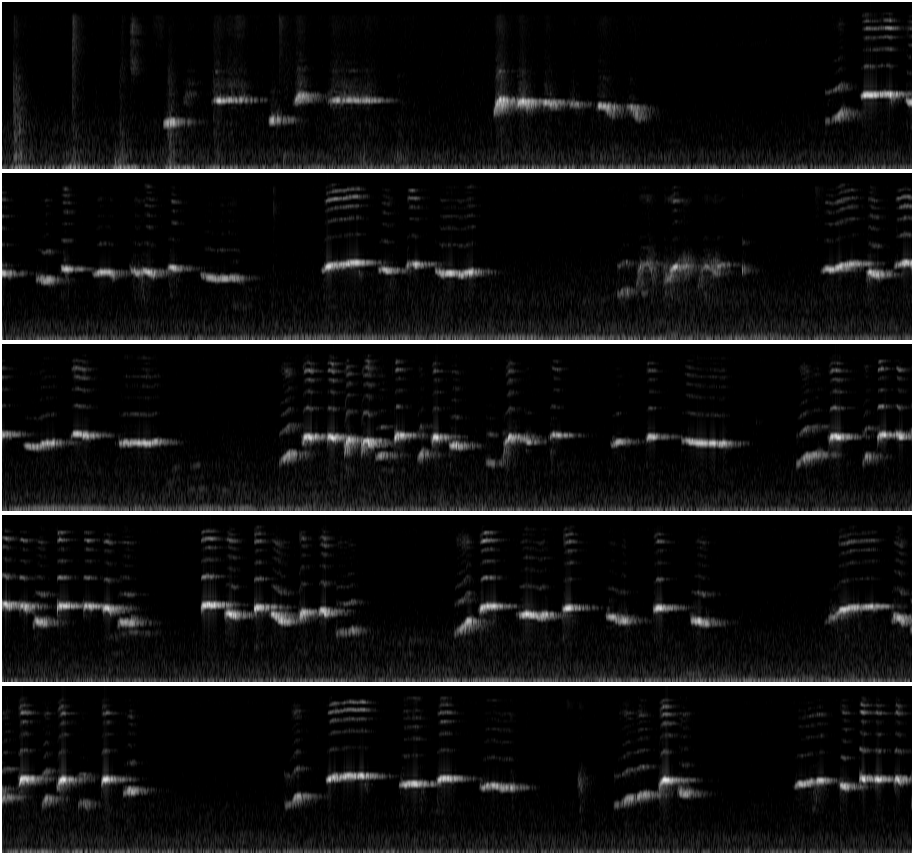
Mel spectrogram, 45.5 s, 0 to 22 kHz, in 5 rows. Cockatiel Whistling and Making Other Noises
1.6s 4.0s, 4.9s 6.6s, 8.2s 11.7s, 12.3s 14.0s, 15.2s 16.7s, 17.3s 19.9s, 21.0s 31.0s, 31.8s 34.6s, 35.6s 38.0s, 39.2s 43.5s, 44.3s 45.5s

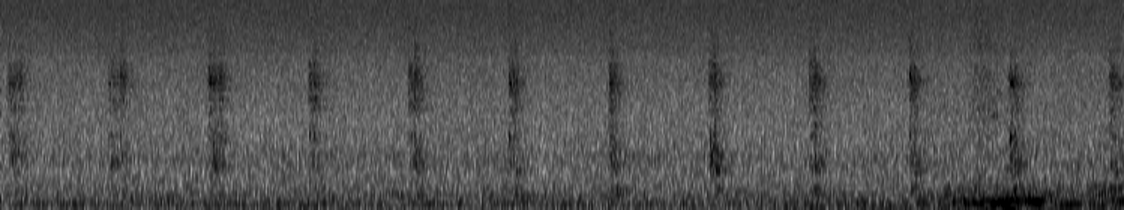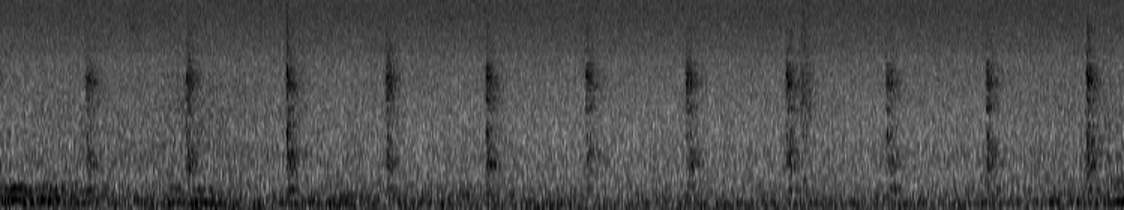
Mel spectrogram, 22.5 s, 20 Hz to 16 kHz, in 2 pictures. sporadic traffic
8.0s 17.8s, 20.3s 22.4s

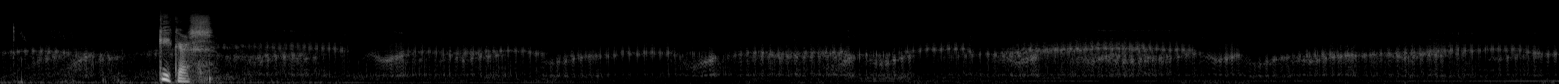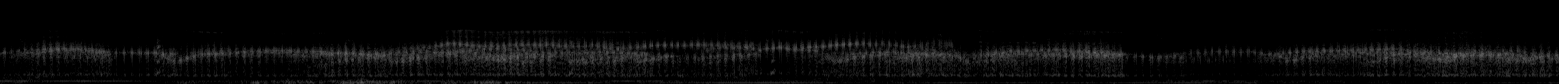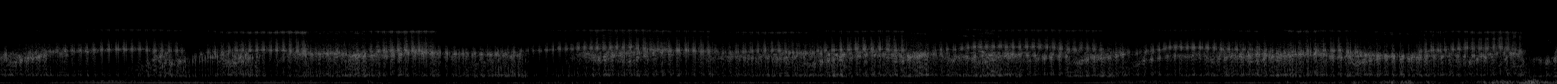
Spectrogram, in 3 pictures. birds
0.0s 1.6s, 2.2s 21.3s

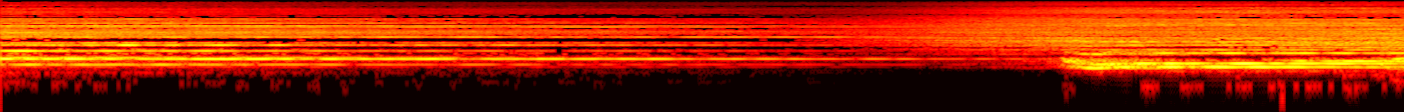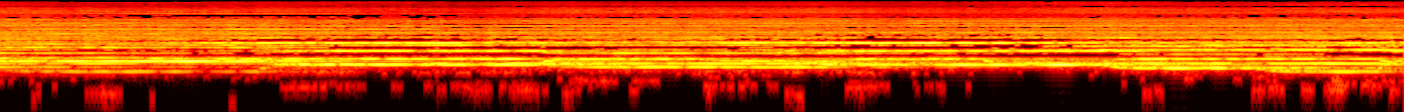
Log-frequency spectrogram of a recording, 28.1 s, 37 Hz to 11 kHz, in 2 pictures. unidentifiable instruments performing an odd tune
10.4s 28.0s

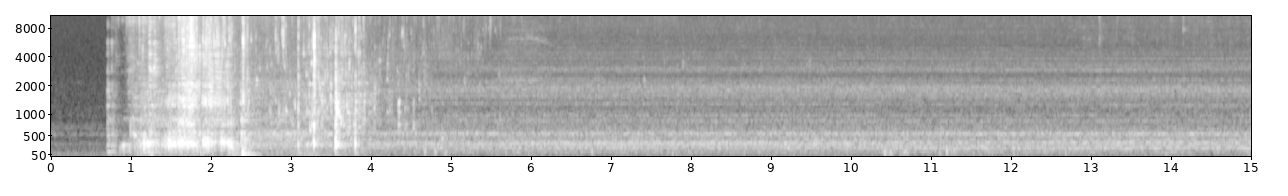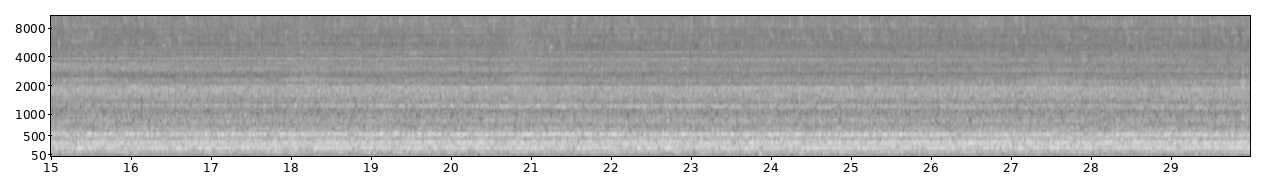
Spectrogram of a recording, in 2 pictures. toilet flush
0.7s 6.1s

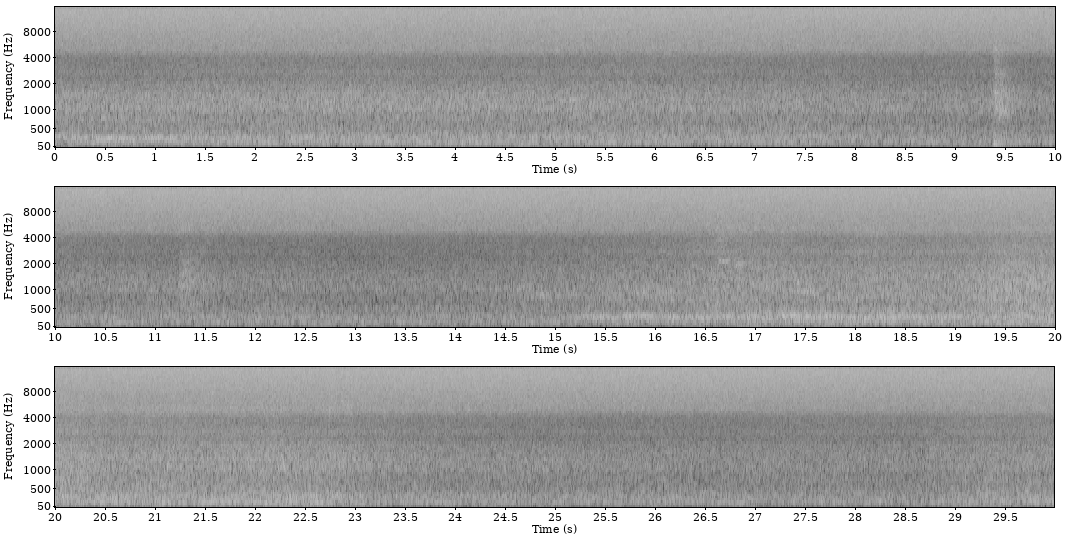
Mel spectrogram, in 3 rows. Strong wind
14.2s 23.3s

